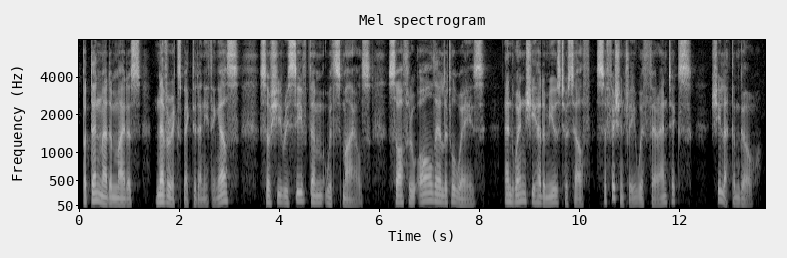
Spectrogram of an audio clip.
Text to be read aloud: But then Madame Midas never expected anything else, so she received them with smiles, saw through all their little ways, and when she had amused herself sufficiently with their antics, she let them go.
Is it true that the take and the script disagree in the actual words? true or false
false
